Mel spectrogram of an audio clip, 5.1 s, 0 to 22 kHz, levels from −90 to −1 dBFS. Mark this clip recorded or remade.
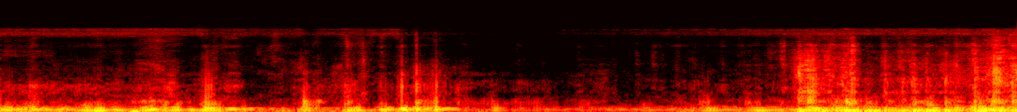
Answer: remade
